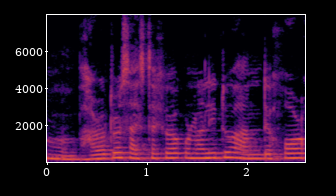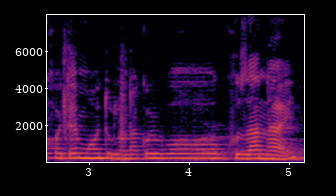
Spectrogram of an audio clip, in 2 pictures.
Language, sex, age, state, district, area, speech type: Assamese, female, 45-60, Assam, Dibrugarh, rural, spontaneous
